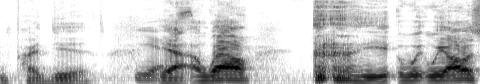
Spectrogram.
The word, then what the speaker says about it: Part Deux: title, because you are going to hear 9,000 pronunciations of this title. Pardieu. Pardieu. Pardieu.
